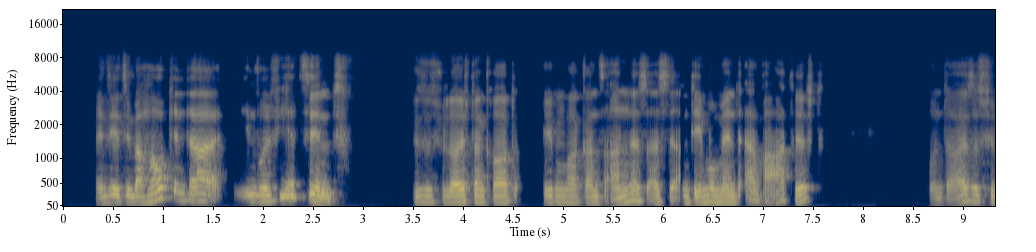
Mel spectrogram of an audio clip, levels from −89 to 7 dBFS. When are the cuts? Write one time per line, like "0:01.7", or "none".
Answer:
0:03.3
0:06.2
